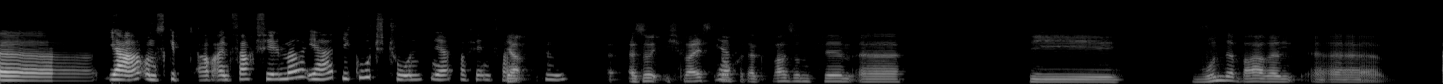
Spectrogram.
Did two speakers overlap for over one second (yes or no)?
no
